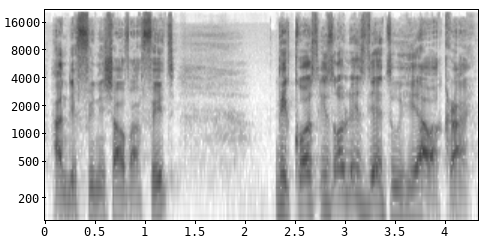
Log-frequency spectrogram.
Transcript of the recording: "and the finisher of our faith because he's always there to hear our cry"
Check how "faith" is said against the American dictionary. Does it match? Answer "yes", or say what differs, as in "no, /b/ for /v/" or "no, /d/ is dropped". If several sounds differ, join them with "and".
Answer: no, /t/ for /θ/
